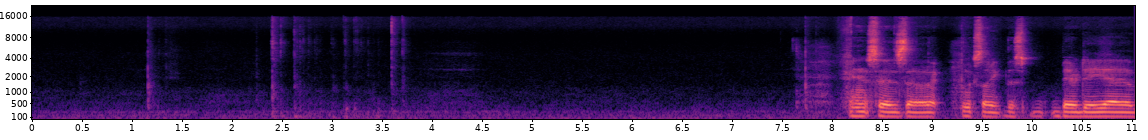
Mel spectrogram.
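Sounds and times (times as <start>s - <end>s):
low room hum: 0.0s - 11.0s
computer keyboard keystrokes: 2.3s - 3.8s.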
